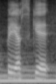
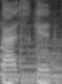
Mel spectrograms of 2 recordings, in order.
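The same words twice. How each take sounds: First: It is said with a New York accent. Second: It is said without a New York accent. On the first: "certain words that I still can't get rid of" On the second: "I could if I wanted"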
